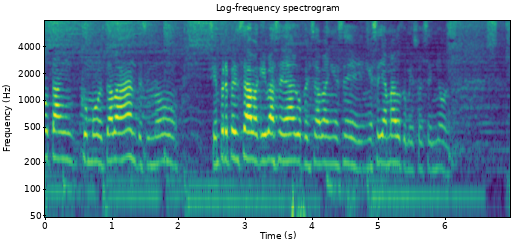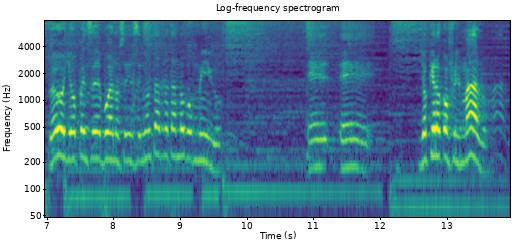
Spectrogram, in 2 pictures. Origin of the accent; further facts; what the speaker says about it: Barahona, Dominican Republic; llegué al sitio donde iba, de Barahona, que es mi sitio, mi tierra natal, hasta Samaná.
